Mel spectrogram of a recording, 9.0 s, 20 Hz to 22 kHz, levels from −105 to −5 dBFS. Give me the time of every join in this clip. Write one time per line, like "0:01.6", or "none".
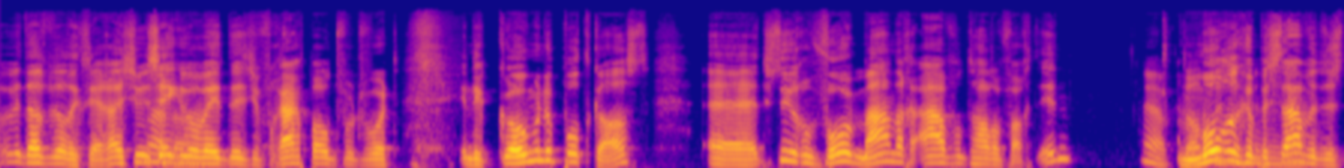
0:05.1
